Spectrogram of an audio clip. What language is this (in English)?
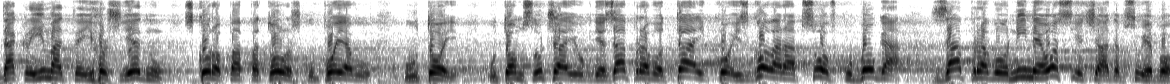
Serbian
